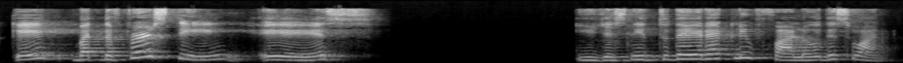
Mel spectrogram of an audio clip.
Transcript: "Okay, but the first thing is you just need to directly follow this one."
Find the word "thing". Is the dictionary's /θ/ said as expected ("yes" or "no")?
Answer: no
